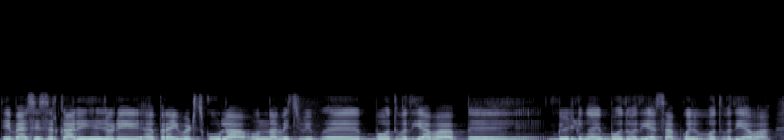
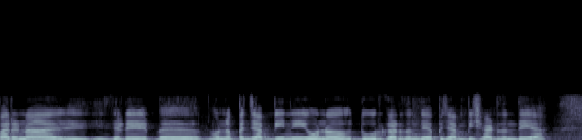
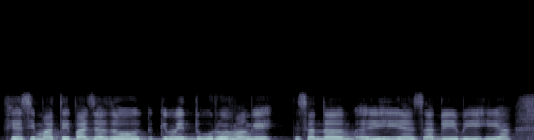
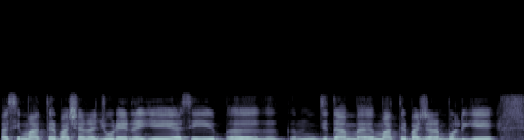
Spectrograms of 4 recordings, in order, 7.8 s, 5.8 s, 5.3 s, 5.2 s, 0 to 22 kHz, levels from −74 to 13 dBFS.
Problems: none marked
